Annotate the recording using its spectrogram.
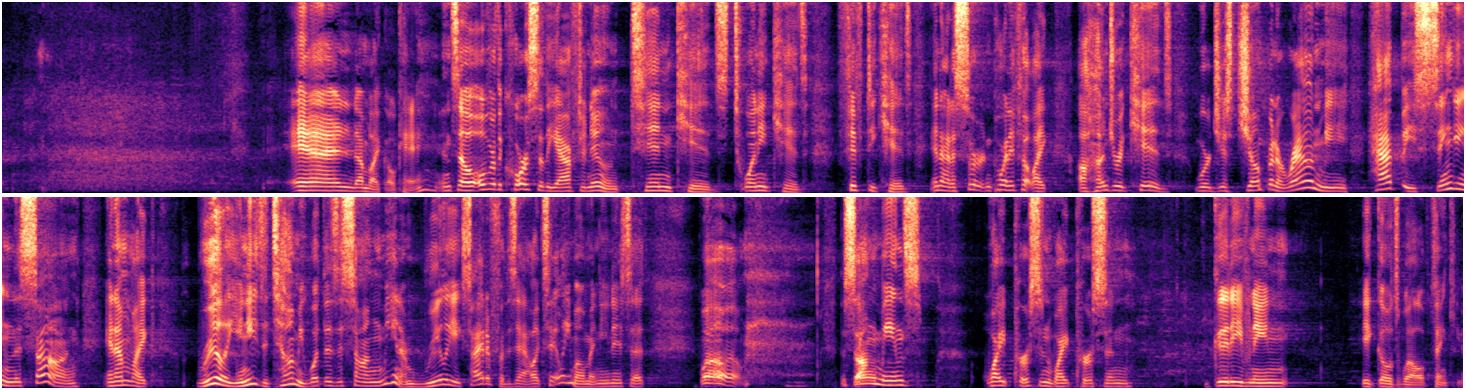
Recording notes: Invisibilia Live with Story District. Our first live event!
